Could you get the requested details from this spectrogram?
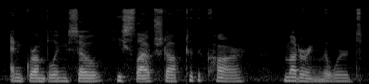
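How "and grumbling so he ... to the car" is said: usual speaking voice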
